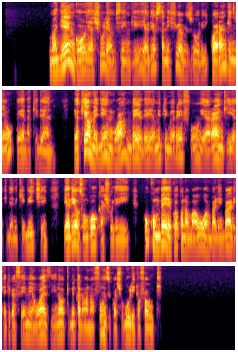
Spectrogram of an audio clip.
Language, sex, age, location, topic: Swahili, male, 25-35, Dar es Salaam, education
